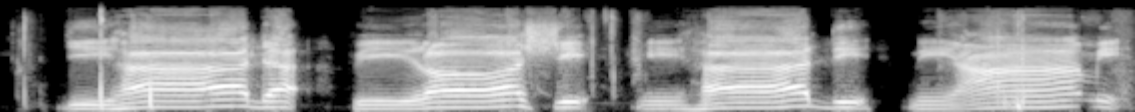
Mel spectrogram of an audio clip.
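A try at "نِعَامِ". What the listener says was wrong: Tapi jangan panjang ujungnya ya.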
